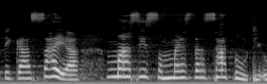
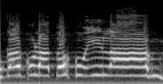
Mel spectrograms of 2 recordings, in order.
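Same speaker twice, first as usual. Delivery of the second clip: loud, raised mock-desperate cry; shouting with exclamation marks; 5 semitones higher, 5 dB louder than usual. Preacher rereading own diary plea, shouting it. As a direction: read it as an exclaimed prayer. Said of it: "pakai tanda seru".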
